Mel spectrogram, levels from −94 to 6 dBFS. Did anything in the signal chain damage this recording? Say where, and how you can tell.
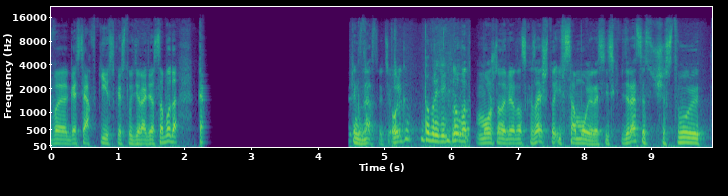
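Yes. The damage is most likely at the network stage, a long network dropout from 2.27 to 4.49 s. At 2.27 s the last sound is carried on as a buzz or hiss that fades. Then about 2.07 s of silence follows. At 4.49 s the audio resumes further along, and roughly 2.2 s of material is gone. The receiver's concealment filled the gap instead of playing real audio.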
